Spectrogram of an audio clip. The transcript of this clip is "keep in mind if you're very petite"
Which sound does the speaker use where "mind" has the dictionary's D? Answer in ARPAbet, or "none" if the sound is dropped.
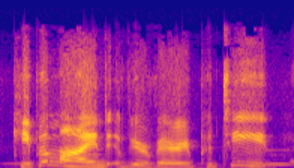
D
